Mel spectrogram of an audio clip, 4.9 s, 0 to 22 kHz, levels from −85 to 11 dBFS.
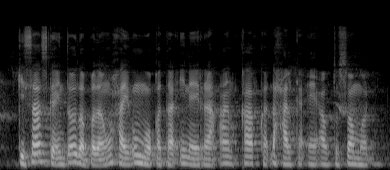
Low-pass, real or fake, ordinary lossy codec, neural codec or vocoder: none; real; none; none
